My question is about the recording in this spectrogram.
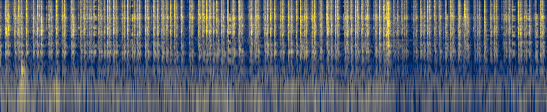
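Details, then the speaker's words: Frigidaire refrigerator with a warm fresh-food side and melted freezer ice: the damper motor gear pops with rapid irregular crackling clicks over a faint hiss, failing to open the damper that lets cold air in. "this right here is what's popping and not allowing that to open up so that's why the refrigerator is not keeping cold"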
